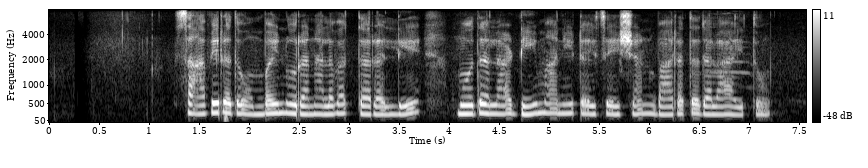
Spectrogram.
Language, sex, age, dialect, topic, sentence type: Kannada, male, 18-24, Mysore Kannada, banking, statement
